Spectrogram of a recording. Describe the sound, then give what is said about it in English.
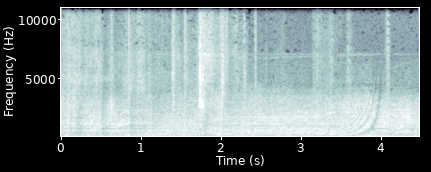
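A bus rumbles steadily as it descends gently from a mountaintop to a mall parking lot, its engine drone dense and continuous, with a faint whine shifting in pitch as it rolls downhill. “the bus carrying our wayward travelers descends gently from atop the mountain to the mall parking lot.”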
